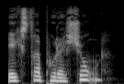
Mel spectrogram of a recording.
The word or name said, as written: ekstrapolation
